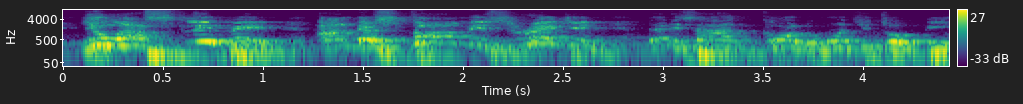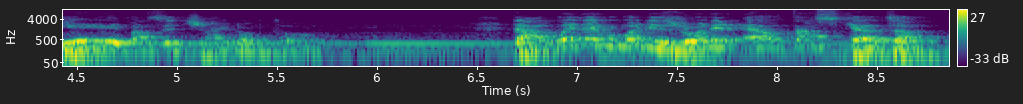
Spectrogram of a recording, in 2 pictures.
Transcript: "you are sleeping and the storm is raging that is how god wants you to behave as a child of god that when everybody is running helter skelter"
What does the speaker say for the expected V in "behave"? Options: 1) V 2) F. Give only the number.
1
